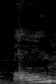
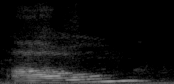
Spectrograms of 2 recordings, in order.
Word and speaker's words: Om: So, Om has 3 syllables all in one. There's Ah, there's Oo, there's You can do Aum, or you can just do Ah, or oo, or okay?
